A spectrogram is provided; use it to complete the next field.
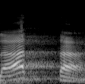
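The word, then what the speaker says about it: اللات: Afara'aitumul lata, al-lat ada dua cara bacanya Pak. Ini di dalam ilmu qiraah ya, cara baca Al-Qur'an. Quri'a bitakhfifit ta'i. Yang pertama dibaca dengan diringankan tanya tanpa ditanwin. Afara'aitumul lata. Al-latanya itu dibaca tanpa ditanwin. Wa quri'a, cara baca yang kedua dibaca bitasydidha, dengan mentasydidkan tanya.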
